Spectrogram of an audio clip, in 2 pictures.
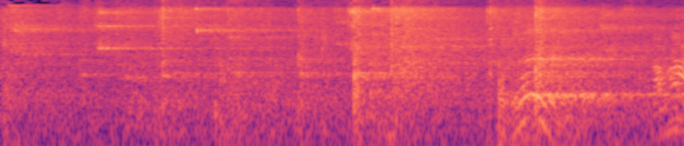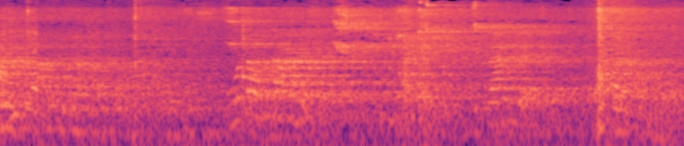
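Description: Badminton rackets striking a shuttlecock in a doubles rally, a string of sharp hits in a reverberant hall, with players calling out in the middle of the rally.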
